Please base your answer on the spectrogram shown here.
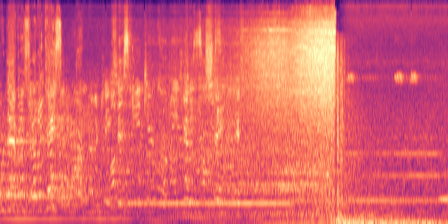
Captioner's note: people chattering indistinctly; gentle music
